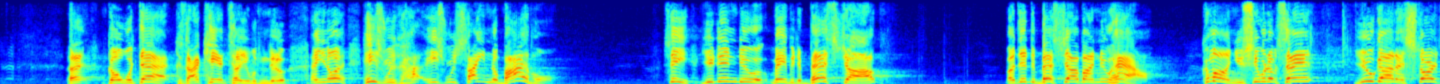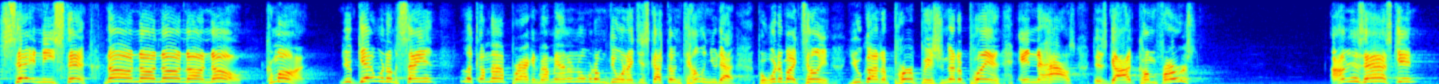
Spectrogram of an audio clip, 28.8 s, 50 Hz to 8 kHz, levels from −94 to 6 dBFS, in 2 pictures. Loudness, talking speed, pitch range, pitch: -17 LUFS, 225 wpm, 255-310 Hz, 280 Hz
